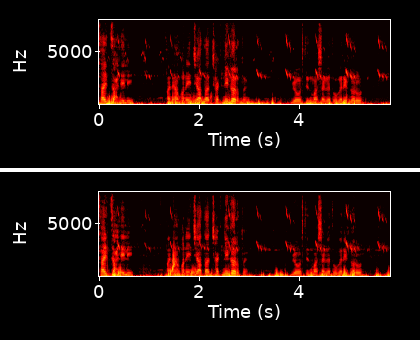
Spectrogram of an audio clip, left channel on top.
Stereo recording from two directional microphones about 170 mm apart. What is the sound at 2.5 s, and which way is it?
Speech, 20° left (ahead or behind).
